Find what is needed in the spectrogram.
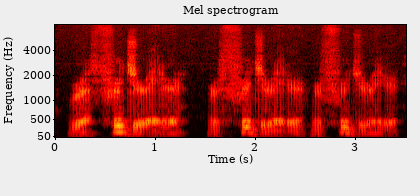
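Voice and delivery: "refrigerator" with a dj sound, each repeat fading; natural long form. Shown as a demonstration. Teacher repeating "refrigerator" for students to copy. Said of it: "If I say it long".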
